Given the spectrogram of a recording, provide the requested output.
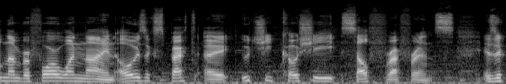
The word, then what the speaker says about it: Uchikoshi: Also, just to be 100% clear, am I actually saying Uchikoshi? correctly? I don't want to mispronounce someone's name.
